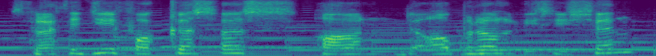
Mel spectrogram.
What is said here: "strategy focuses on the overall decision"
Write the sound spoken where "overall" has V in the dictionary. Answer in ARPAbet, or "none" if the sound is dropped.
B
